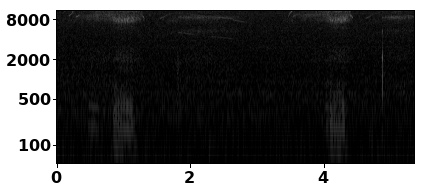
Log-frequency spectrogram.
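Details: Old rescued cat Taro, protected in October 2024 and estimated at 10 to 14 years, asleep with very rough breathing: two snores about three seconds apart, each a low, rattling, stuttered rasp followed by a soft hiss.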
